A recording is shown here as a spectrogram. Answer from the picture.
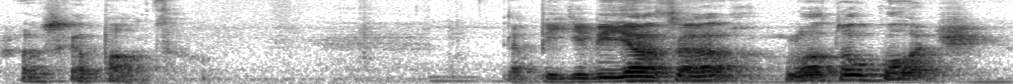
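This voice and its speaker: There is audible room echo as a man speaks at a fairly slow pace. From Transylvania, Romania. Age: 80s+. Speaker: war veteran. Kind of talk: interview storytelling.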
